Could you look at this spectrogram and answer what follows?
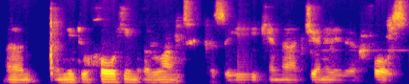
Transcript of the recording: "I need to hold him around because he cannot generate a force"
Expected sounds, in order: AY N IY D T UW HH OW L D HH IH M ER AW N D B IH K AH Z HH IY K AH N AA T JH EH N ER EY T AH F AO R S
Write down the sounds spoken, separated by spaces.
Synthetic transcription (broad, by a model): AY N IY D T UW HH OW L D HH IH M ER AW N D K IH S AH HH IY K AH N AA T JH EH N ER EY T AH F AO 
